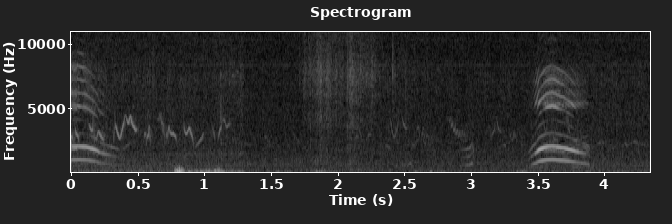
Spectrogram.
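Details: Gambel's quail calling in a wetland in Moapa, Nevada: two loud, nasal, arched calls with rich overtones, one at the start and one about three seconds later, with faint, thin, wavering high notes and soft low thumps between them.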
